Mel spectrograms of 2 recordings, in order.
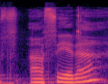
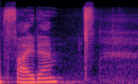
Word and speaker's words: Feda: Feda. Am I pronouncing your last name? Fida.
